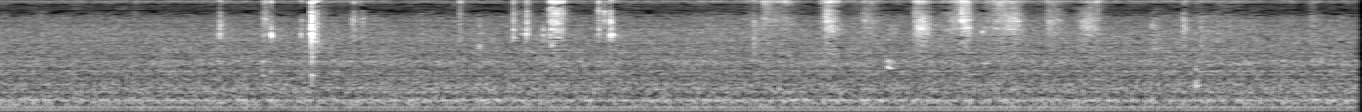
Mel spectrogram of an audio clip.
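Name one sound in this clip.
Faint clicks and taps of objects handled close to a microphone.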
